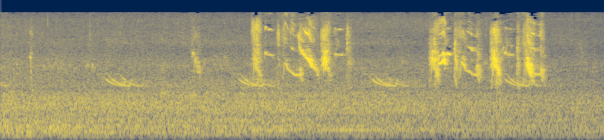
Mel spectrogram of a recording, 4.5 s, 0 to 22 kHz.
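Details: Sparrows coming to a Tenmangu shrine to be fed, 12 December 2021; clusters of short, buzzy high chirps come in two bursts, mixed with repeated thin downward-sliding whistles over a steady background hum.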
